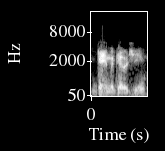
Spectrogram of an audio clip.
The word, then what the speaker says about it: gamagogy: So our coined phrase for that is gamagogy, in case you're wondering how that ridiculous word is pronounced. Gamagogy being game-based pedagogy. So simply marrying the best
